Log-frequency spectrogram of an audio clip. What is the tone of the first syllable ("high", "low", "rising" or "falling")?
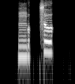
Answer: low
